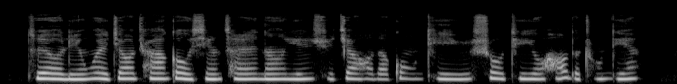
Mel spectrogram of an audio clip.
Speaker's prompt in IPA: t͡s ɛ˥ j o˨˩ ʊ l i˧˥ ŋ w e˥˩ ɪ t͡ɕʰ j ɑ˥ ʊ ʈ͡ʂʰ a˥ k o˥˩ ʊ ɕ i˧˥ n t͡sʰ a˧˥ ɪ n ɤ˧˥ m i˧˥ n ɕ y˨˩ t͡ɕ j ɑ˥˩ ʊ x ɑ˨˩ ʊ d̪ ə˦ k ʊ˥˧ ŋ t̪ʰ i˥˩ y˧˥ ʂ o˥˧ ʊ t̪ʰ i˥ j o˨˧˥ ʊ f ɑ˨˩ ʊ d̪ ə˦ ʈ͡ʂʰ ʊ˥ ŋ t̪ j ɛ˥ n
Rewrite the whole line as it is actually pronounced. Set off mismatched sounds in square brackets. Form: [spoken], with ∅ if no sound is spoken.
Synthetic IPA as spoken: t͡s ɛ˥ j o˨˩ ʊ l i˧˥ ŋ w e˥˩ ɪ [t͡ɕ] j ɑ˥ ʊ ʈ͡ʂʰ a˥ k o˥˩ ʊ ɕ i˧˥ [ŋ] t͡sʰ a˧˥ ɪ n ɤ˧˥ [ŋ] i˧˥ n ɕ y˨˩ t͡ɕ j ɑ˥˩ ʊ x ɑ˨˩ ʊ d̪ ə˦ k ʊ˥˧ ŋ t̪ʰ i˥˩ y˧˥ ʂ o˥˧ ʊ t̪ʰ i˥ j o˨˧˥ ʊ [x] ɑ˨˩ ʊ d̪ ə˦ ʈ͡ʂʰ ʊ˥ ŋ t̪ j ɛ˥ n

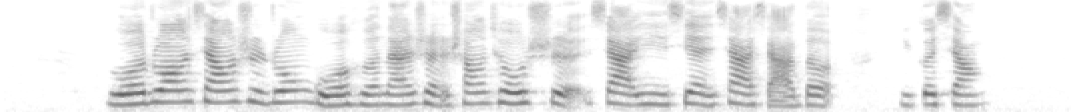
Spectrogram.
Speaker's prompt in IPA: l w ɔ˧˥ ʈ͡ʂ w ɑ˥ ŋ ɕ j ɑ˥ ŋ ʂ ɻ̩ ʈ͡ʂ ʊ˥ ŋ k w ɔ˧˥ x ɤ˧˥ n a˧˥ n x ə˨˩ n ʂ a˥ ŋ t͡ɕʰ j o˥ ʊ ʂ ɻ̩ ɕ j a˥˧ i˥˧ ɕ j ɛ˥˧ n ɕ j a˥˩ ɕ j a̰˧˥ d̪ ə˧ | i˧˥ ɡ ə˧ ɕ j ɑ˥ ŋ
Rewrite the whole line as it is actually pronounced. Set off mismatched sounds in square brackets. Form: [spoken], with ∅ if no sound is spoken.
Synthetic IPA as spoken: l w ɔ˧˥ ʈ͡ʂ w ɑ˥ ŋ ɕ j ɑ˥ ŋ ʂ ɻ̩ ʈ͡ʂ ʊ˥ ŋ k w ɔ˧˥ x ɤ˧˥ n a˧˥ n [ʂ] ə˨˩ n ʂ [ɑ˥] ŋ t͡ɕʰ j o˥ ʊ ʂ ɻ̩ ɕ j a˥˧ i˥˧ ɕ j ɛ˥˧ n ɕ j a˥˩ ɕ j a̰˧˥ d̪ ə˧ | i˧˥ ɡ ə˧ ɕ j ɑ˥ ŋ

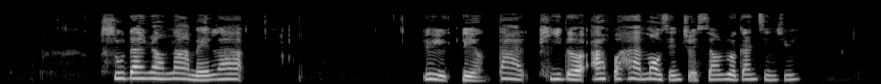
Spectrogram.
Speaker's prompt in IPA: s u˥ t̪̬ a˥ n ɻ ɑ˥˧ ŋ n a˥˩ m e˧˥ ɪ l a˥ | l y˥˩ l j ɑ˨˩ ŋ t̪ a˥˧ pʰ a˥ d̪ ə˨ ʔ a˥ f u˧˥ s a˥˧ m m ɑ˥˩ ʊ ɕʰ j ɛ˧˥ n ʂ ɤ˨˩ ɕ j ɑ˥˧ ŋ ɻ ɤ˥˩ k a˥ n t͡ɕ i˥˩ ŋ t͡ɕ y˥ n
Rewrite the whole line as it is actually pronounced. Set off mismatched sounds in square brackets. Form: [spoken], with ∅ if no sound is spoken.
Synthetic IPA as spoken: s u˥ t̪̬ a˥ n ɻ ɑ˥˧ ŋ n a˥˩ m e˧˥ ɪ l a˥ | l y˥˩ l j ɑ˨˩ ŋ t̪ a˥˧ pʰ [i˥] d̪ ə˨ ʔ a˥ f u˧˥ [x] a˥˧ [n] m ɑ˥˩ ʊ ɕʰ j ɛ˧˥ n [ʈ͡ʂ] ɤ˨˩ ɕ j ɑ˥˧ ŋ ɻ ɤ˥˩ k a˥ n t͡ɕ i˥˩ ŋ t͡ɕ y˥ n

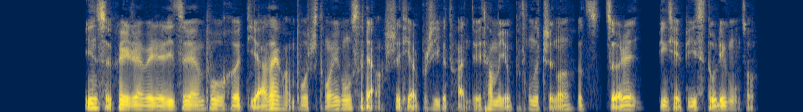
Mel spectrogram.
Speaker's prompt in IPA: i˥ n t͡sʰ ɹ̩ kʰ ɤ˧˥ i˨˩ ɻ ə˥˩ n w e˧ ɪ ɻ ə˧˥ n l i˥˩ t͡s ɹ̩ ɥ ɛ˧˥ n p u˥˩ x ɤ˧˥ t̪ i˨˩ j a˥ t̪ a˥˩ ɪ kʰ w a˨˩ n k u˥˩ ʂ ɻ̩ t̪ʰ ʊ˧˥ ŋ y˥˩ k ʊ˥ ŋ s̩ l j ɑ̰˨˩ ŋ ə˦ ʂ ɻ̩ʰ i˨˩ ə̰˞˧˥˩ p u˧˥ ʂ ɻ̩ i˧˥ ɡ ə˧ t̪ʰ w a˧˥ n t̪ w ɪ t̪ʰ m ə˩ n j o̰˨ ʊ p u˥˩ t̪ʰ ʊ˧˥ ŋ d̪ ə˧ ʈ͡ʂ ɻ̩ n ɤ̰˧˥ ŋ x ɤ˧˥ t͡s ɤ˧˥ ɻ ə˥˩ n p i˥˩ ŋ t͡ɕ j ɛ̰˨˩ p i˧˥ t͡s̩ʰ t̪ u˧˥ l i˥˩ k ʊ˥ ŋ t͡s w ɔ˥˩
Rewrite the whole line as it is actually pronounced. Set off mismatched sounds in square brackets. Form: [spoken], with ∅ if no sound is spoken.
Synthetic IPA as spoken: i˥ n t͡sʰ ɹ̩ kʰ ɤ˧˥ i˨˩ ɻ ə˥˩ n w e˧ ɪ ɻ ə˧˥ n l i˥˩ t͡s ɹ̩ ɥ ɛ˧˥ n p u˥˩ x ɤ˧˥ t̪ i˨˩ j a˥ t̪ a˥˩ ɪ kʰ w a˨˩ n [p] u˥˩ ʂ ɻ̩ t̪ʰ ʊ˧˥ ŋ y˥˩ k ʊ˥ ŋ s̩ l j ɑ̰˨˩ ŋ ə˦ ʂ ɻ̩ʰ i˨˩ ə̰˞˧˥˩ p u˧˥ ʂ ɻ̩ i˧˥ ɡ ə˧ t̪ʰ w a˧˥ n t̪ w ɪ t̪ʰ m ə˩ n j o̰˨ ʊ p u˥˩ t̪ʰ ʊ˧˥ ŋ d̪ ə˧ ʈ͡ʂ ɻ̩ n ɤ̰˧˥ ŋ x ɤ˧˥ t͡s ɤ˧˥ ɻ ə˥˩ n p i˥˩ ŋ [t͡ɕʰ] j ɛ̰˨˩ p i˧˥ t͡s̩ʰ t̪ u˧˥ l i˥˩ k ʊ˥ ŋ t͡s w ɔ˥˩

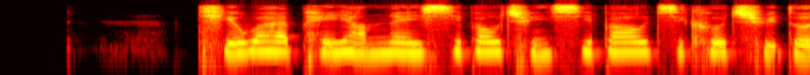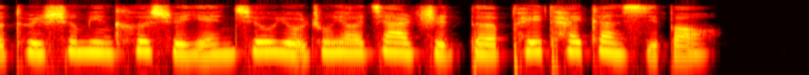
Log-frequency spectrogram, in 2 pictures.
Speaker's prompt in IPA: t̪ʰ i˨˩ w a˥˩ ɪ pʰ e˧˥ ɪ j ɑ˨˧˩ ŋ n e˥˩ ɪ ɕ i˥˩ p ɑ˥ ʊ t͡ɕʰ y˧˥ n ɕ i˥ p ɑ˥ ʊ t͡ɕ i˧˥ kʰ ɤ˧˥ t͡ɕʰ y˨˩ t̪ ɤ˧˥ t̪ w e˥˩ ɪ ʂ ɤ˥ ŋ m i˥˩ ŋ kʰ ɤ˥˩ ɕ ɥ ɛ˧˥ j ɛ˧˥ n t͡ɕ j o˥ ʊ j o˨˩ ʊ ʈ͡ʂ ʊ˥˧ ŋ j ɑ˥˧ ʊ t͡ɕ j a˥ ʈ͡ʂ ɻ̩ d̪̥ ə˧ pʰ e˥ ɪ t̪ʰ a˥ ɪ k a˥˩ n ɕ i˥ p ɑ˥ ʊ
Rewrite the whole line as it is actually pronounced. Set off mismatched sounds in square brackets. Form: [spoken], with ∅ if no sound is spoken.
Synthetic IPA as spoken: t̪ʰ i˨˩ w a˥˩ ɪ pʰ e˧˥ ɪ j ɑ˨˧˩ ŋ n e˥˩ ɪ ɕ [i˥] p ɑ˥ ʊ t͡ɕʰ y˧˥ n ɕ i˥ p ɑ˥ ʊ t͡ɕ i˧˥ kʰ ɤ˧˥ t͡ɕʰ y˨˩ t̪ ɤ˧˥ t̪ w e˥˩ ɪ ʂ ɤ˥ ŋ m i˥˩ ŋ kʰ [ɤ˥] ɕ ɥ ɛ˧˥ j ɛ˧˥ n t͡ɕ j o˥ ʊ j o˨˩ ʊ ʈ͡ʂ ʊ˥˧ ŋ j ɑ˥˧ ʊ t͡ɕ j [a˥˩] ʈ͡ʂ ɻ̩ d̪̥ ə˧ pʰ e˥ ɪ t̪ʰ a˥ ɪ k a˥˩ n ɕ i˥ p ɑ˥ ʊ

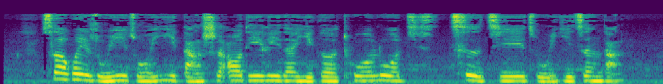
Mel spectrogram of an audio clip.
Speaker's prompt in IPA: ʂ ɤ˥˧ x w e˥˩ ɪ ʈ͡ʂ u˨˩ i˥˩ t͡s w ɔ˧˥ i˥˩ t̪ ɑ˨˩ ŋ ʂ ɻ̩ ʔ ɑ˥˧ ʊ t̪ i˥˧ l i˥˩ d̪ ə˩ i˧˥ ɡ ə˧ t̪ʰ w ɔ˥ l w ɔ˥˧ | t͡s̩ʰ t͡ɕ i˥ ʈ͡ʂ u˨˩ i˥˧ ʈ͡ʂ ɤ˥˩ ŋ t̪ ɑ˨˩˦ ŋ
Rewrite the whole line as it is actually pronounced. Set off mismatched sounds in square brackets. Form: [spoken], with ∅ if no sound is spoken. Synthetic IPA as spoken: ʂ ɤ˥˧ x w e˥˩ ɪ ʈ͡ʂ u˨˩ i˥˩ t͡s w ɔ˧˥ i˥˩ t̪ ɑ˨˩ ŋ ʂ ɻ̩ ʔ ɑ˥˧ ʊ t̪ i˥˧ l i˥˩ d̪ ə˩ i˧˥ ɡ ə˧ t̪ʰ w ɔ˥ l w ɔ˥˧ | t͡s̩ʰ t͡ɕ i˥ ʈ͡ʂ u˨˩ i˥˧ ʈ͡ʂ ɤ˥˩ ŋ t̪ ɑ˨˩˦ ŋ

